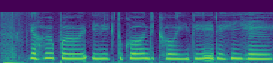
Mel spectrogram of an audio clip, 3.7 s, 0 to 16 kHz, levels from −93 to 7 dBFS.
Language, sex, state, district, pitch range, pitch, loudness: Hindi, female, Himachal Pradesh, Shimla, 260-275 Hz, 270 Hz, -13 LUFS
